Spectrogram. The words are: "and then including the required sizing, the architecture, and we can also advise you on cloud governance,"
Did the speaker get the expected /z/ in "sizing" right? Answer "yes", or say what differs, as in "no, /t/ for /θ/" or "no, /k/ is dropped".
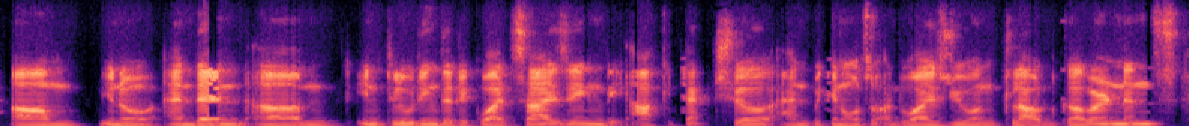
yes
